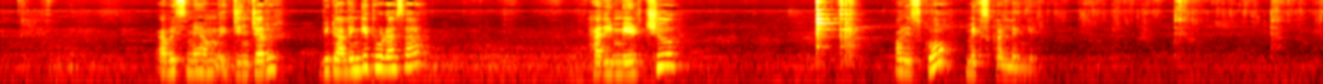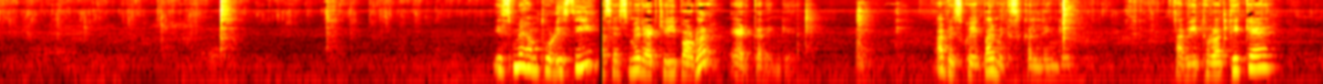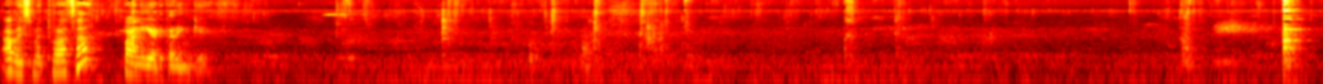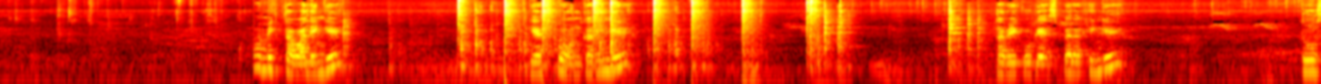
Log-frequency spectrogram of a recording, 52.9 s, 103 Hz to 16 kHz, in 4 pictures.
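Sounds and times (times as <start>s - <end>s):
spoon clinking against glass: 8.2s - 8.8s, 39.3s - 39.6s
spoon stirring wet batter: 9.2s - 19.0s, 22.0s - 52.9s
spoon squelching in batter: 10.4s - 18.0s.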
